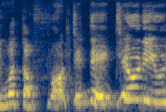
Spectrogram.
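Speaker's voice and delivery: hammed-up horrified cry; mock anguished yell. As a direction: shout it in horror at your changed friend. Horrified friend in scene.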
